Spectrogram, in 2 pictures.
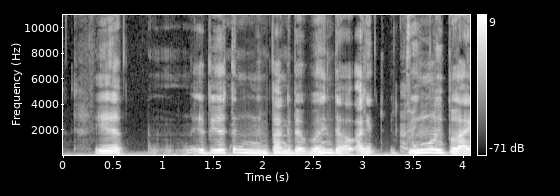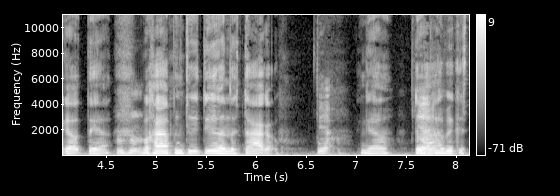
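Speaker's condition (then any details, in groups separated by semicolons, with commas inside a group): Profound deafness; profound deafness left ear, total deafness right ear, diagnosed age 3, hearing aid, no cochlear implant; wears hearing aid, which helps, gets some noise, relies on lip-reading for words to make sense; learned to speak and lip-read in early oral pre-preschool program, encouraged to speak, mainstreamed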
